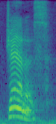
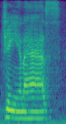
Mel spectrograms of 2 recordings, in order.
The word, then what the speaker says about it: Janice: with a texan draw it's janice not jan ass he's pretty he's getting the um the the the syllable jan ass so i can break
